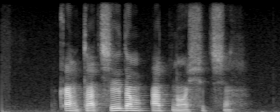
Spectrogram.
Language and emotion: Russian, neutral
